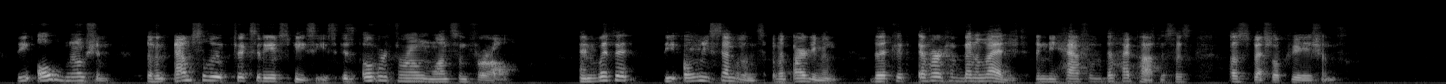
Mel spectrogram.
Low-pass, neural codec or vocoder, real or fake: 7.2 kHz; codec, 32 kHz, 1.9 kbps, SNAC; fake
